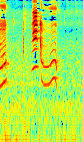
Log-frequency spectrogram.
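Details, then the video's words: An Alexandrine parakeet talks: a couple of quick clipped sounds, then one drawn-out nasal syllable that dips and rises, with faint background noise. "চন্দনা টিয়া পাখির কথা শোনো"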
